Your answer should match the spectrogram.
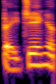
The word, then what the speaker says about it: Beijing: Now, in fact, that je sound doesn't exist in Chinese. So you'll find a lot of people referring to Beijing as Beijing, and you'll find even native speakers of Chinese now using that Beijing pronunciation, even though that's just the jing of jingle bells. That's a sound that we have in English. So Beijing is, it's like jingle bells, right?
